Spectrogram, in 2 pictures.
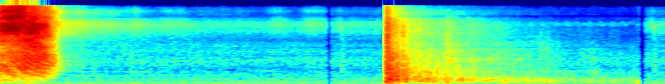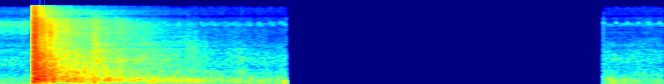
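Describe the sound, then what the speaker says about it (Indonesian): A Mars rocket firework on a Ramadan night launches in three loud whooshing bursts, each sharp onset trailing off into a fading hiss, with wind rumble on the microphone between them and a faint final pop at the end. "Roket Mars siap meluncur."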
